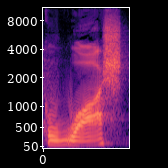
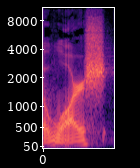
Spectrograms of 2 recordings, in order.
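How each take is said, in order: First: The word is said without an R sound. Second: The word is said with an added R sound.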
